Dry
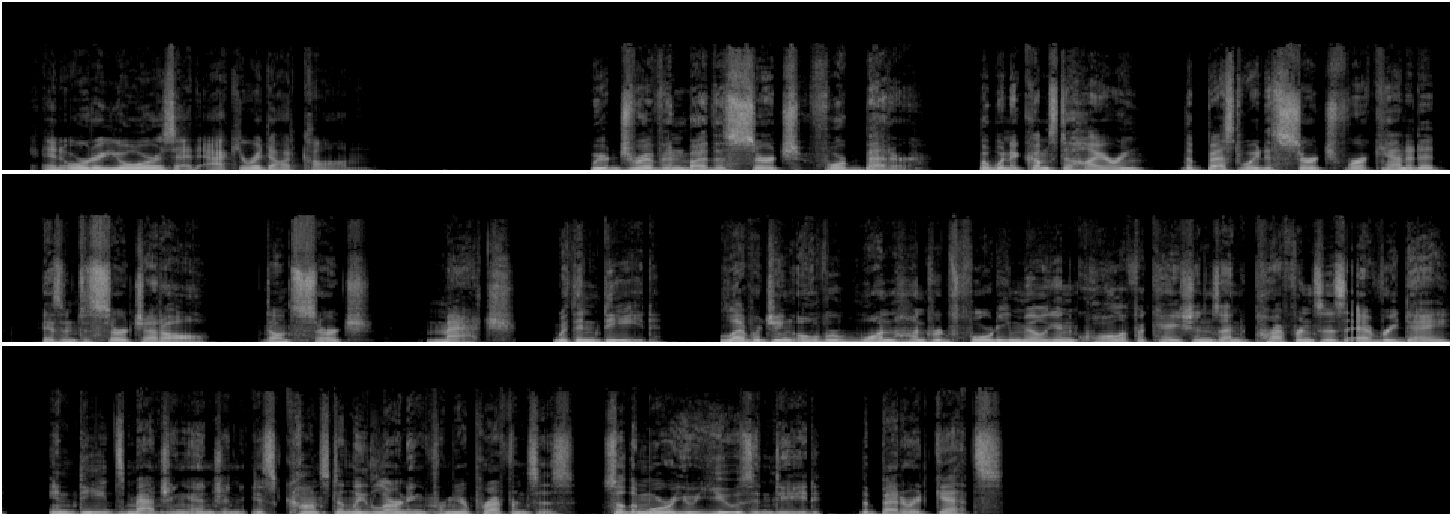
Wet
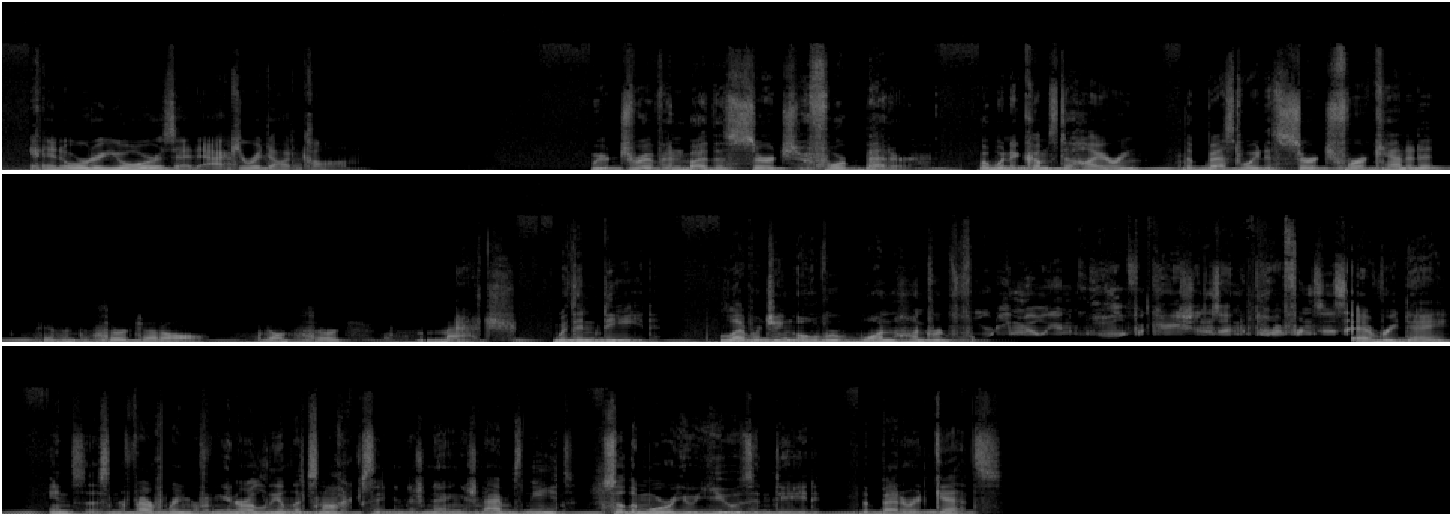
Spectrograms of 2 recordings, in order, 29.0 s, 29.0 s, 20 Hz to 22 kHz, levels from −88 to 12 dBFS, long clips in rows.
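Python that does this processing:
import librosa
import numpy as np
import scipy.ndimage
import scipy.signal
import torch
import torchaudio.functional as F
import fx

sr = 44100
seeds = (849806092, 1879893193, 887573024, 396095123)

y = fx.highpass(x, sr, hz=530.0, slope=6, at=(1.26, 4.54))
y = fx.lowpass(y, sr, hz=1200.0, slope=24, at=(9.52, 12.68))
y = fx.cheby1_highpass(y, sr, hz=1200.0, order=6, at=(16.13, 18.66))
y = fx.edit(y, sr, fx.reverse_span(start_s=19.78, length_s=3.28), tone=tone)
y = fx.high_shelf(y, sr, hz=2900.0, db=-10.5)
y = fx.hum_notches(y, sr, base_hz=50, count=8)
y = fx.pre_swell(y, sr, db_per_s=56.0)
y = y * 10.0 ** (-8.5 / 20.0)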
